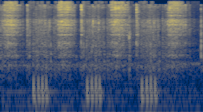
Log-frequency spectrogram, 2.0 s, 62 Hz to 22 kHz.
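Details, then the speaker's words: Homelite UT32605 line trimmer, spark plug out, compression gauge fitted, about 10 pull-starter strokes: quick rattling pulls turning over evenly against firm compression; reading 150 psi holding steady, great compression, no cylinder or piston scoring. "The reading is 150, and the needle is not going down. So that tells me that we have great compression in the cylinder."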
